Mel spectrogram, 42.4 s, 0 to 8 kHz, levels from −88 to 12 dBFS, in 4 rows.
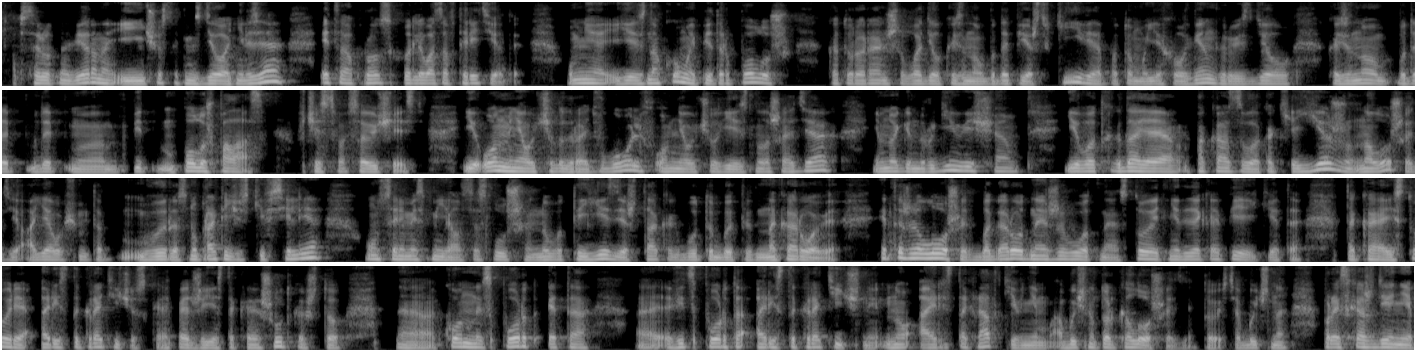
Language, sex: Russian, male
